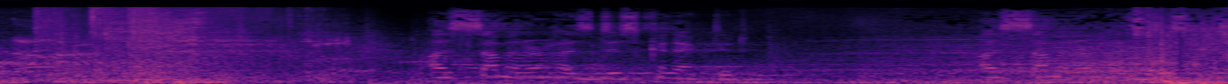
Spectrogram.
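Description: Magic spells crackle and whoosh in quick bursts.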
